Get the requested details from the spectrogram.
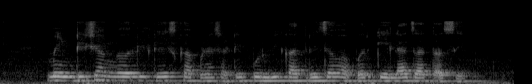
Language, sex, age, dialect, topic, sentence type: Marathi, female, 36-40, Standard Marathi, agriculture, statement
